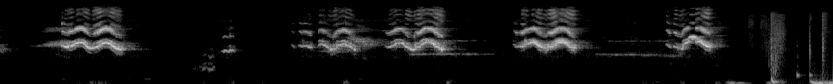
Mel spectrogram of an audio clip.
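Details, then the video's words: Black-capped lory stirred up by a lure call, calling loudly and shrilly. Five wavering, warbled calls come in a series with short gaps, followed by a few low knocks and thumps at the end. "burung nuri tersulut emosi suaranya melengking"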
